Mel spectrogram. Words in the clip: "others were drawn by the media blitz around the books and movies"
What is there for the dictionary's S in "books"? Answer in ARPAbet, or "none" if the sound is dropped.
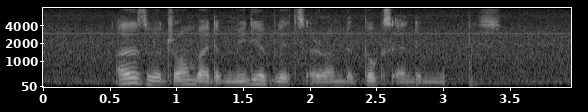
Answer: S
